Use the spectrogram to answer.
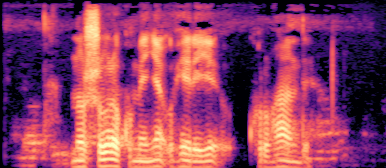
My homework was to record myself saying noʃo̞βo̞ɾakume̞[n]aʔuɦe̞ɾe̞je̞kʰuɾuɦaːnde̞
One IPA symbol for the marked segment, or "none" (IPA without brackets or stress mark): ɲ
